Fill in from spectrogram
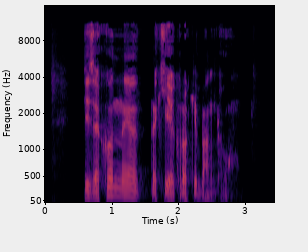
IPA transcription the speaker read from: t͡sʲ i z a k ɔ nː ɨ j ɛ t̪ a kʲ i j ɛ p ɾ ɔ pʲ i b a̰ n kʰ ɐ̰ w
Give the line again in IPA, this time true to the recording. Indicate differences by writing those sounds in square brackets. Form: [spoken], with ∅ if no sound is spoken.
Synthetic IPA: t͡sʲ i z a k ɔ nː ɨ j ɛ t̪ a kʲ i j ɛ [k] ɾ ɔ [kʲ] i b a̰ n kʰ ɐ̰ w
